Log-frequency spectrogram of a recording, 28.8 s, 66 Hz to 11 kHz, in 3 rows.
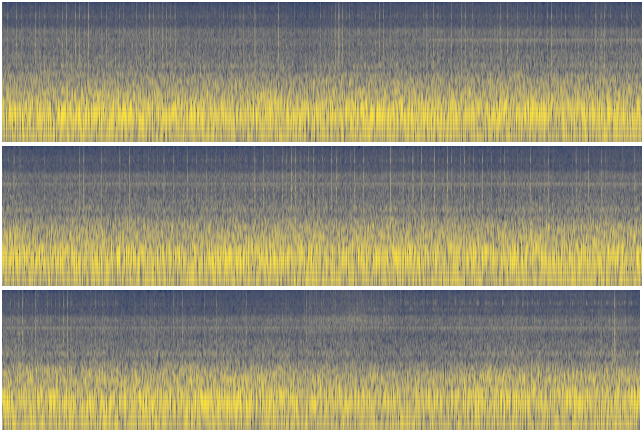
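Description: Boeing 737-200's Pratt & Whitney JT8D turbofans at takeoff thrust, heard inside the cabin: a loud, steady, deep noise through the takeoff roll and into liftoff. A faint steady high whine comes in about halfway through.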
